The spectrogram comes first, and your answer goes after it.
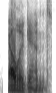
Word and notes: elegant: American English

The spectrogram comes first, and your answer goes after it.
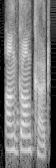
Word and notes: Unconquered: Indian

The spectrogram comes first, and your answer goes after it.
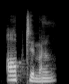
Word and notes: optimal: Indian

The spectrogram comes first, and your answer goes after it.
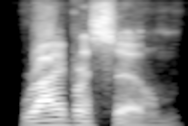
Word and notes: ribosome: American English

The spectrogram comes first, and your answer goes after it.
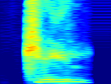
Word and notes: kale: Indian

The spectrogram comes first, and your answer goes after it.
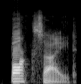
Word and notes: bauxite: American English

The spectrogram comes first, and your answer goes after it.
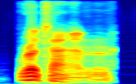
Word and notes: ratan: British English

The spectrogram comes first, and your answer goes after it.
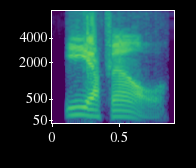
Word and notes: EFL: American English

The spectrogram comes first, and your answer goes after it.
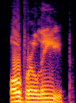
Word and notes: overleap: American English

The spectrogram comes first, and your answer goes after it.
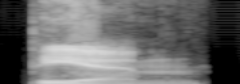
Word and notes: PM: British English

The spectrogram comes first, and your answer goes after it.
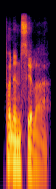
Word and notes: peninsula: British English

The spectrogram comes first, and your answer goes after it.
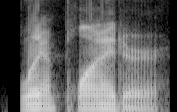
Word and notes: Lamplighter: American English

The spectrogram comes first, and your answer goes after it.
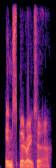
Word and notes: Inspirator: British English

